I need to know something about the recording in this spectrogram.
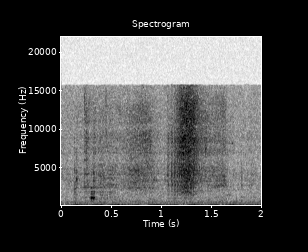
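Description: A steady low hum under quiet room noise, with no distinct knocks or clicks.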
